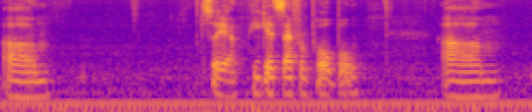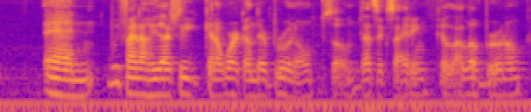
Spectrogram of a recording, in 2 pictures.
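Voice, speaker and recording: A man's voice: mid-range voice, level tone, a little slow, creaky, pauses often, slight background noise. A young man giving a casual, slangy, rambling anime review to viewers.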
